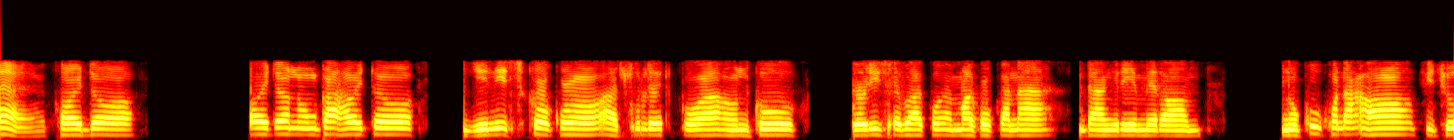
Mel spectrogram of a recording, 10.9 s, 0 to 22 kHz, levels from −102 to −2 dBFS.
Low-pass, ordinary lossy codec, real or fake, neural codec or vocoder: 3.6 kHz; none; fake; codec, 16 kHz, 4 kbps, X-Codec, WavLM features, trained on Multilingual LibriSpeech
